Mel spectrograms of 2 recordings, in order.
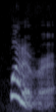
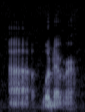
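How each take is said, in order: First: Whatever, jumped up much higher in a squeak; squeaky whatever. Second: Whatever, breathed out with no voice; under-breath whatever. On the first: Mom laughing off her C-section, squeaky high whatever. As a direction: toss it off in a high mock squeal. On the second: Mom shrugging off her labor story, whispered whatever. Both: Real, not acted.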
